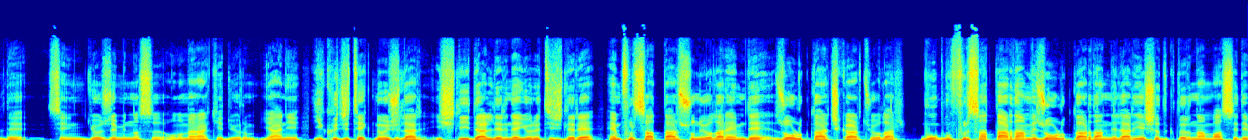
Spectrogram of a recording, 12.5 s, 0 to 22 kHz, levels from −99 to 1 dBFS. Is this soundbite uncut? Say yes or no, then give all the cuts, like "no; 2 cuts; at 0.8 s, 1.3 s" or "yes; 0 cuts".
no; 1 cut; at 9.4 s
